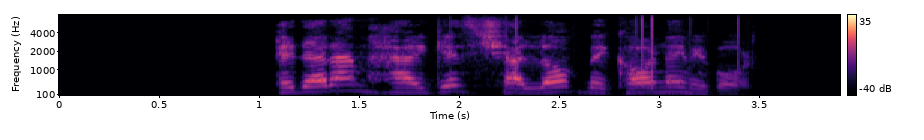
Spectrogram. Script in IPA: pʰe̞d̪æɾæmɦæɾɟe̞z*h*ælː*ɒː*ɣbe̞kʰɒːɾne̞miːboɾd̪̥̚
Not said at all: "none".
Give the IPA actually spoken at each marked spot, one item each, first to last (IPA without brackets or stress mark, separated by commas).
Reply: ʃ, ɒː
